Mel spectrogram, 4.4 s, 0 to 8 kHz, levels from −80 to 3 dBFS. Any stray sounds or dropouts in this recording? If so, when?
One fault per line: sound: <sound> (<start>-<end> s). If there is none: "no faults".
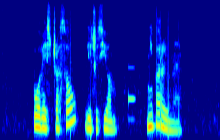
sound: chirp (2.6-2.7 s)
